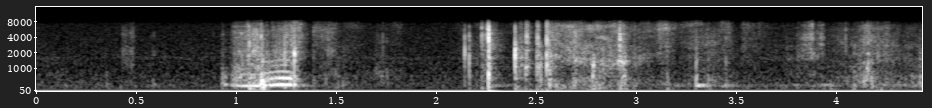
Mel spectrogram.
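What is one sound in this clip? Paper pages rustle as a book is handled.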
